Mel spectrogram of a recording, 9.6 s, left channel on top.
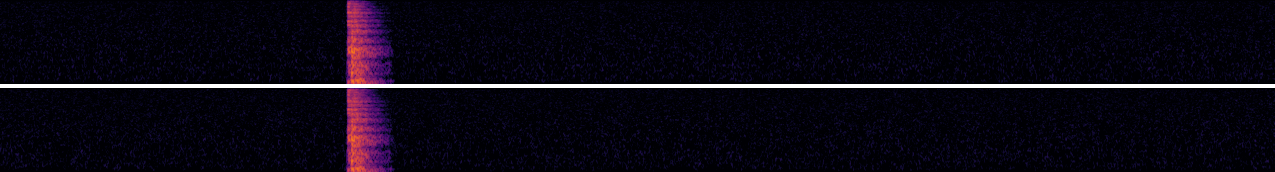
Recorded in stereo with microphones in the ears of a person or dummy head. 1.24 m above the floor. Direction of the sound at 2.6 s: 10° right (ahead or behind).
